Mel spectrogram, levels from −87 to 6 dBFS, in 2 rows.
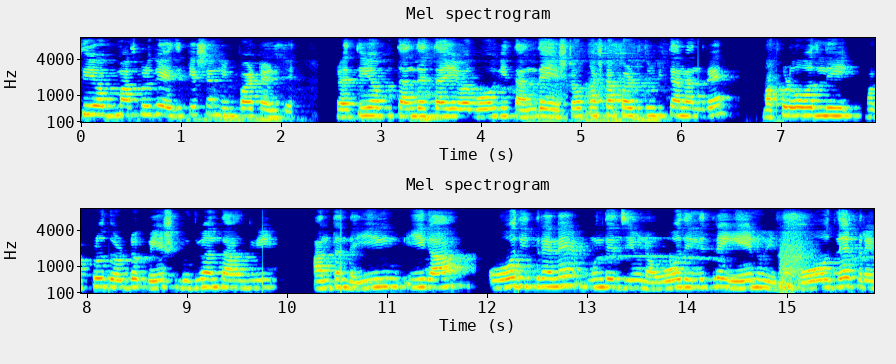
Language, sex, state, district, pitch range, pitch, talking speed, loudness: Kannada, female, Karnataka, Bellary, 220-245 Hz, 235 Hz, 135 wpm, -25 LUFS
